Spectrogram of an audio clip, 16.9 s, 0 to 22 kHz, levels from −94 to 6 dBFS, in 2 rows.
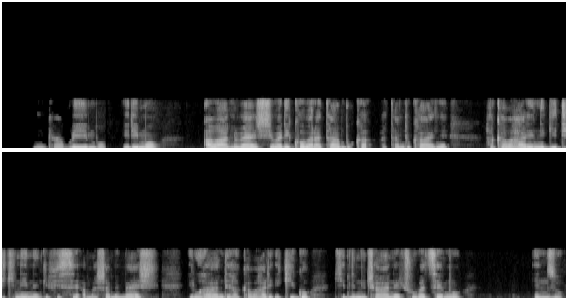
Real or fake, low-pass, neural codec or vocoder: fake; 7.2 kHz; vocoder, 44.1 kHz, 128 mel bands every 512 samples, BigVGAN v2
